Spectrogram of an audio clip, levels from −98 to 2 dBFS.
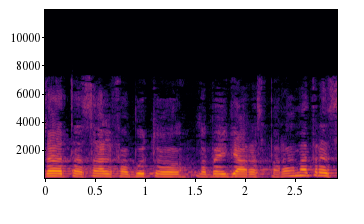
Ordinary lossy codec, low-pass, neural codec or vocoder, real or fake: AAC, 32 kbps; 7.2 kHz; codec, 16 kHz, 16 kbps, FreqCodec, larger model; fake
